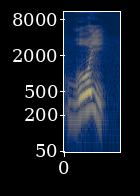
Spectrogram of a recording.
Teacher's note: Hati-hati, kalau tidak ditipiskan ya-nya, maka dia menjadi goe.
